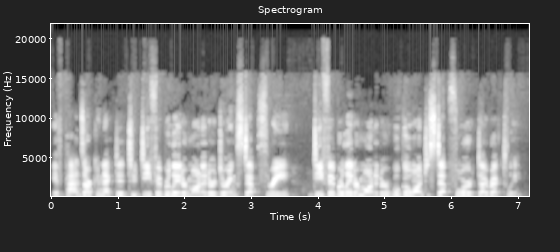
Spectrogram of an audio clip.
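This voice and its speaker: Roomy distant sound, female instructional narrator, scripted delivery, measured explanations, medium pitch. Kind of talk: scripted product tutorial narration. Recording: roomy, distant, clearly noisy recording.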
